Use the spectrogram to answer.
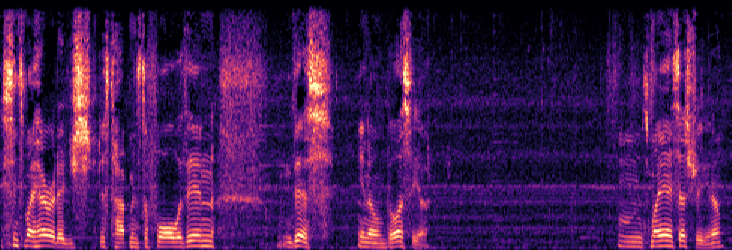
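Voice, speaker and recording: A man's voice: fairly high pitch, a little slow, warm tone, a little hiss or hum, rough recording. A man from New York rambling through casual game stream commentary, repeating himself and slipping in and out of a put-on English accent. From New York, USA.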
